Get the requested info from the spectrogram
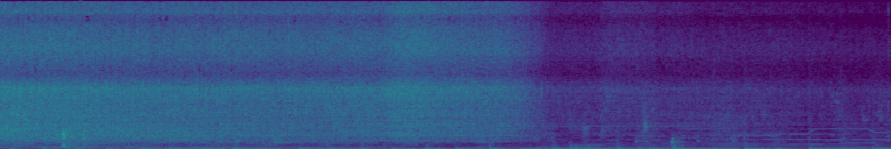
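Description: Onion-tomato paste sizzling in hot oil with turmeric and chili powder in a nonstick frying pan, stirred with a spatula. The sizzle fades sharply about five seconds in, leaving soft stirring.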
